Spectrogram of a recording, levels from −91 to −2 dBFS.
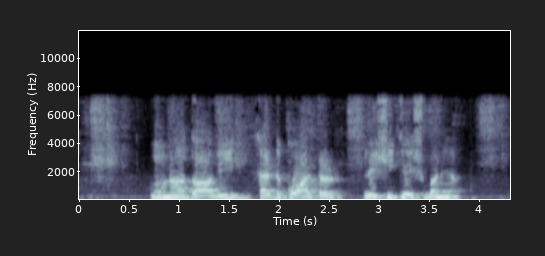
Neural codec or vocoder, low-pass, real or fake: none; 7.2 kHz; real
